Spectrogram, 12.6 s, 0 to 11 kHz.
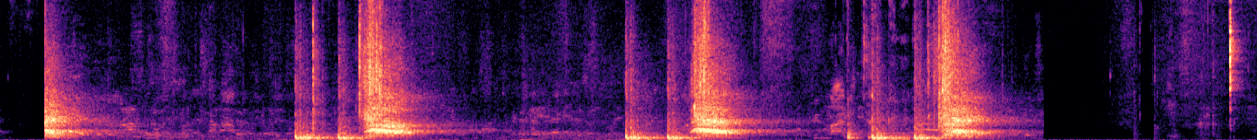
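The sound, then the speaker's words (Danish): A crowd of about 250 football fans chants and shouts together in loud, rhythmic bursts, sending off the players from a hotel in Skodsborg. Four surging cheers rise and fall before fading out. “Sendt over 250 mennesker cirka, hører vi.”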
